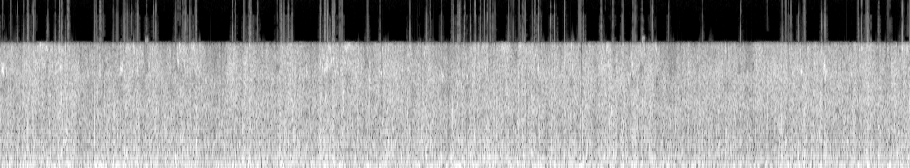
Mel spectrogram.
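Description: Heavy wind rushing over the microphone of a moving motorcycle at road speed, with the bike's engine running steadily underneath.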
